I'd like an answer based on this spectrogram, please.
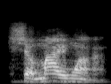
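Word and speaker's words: שמעון: And this is pronounced Shemaiwan, all right?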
